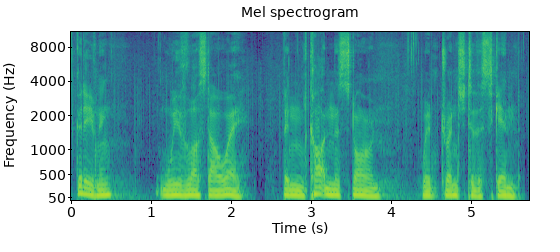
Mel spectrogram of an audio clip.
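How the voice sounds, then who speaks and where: A man playing a weary, decisive gentleman master with a dry, commanding manner in an old-time radio drama. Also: low voice, measured pace, no room sound.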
